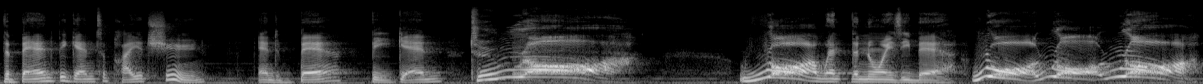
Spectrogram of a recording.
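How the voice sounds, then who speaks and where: Female picture-book reader for young kids: low voice, slow delivery, expressive and dramatic, with big swings in pitch. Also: faint music behind. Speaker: children's story reader and host. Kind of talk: animated read-aloud of a rhyming picture book.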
